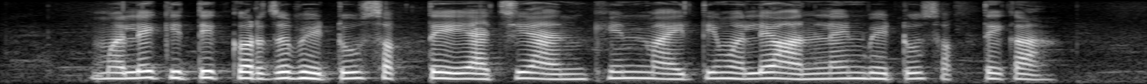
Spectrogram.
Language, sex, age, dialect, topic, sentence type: Marathi, female, 25-30, Varhadi, banking, question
